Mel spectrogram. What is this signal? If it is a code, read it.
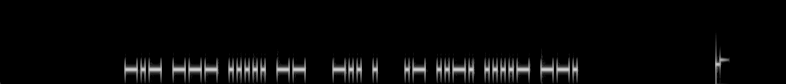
Morse code, heard as a keyed tone, about 30 wpm, 700 Hz. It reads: KO5M DE AF4G
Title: USA Callsign DE Callsign - 4 Characters - 30wpm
